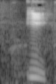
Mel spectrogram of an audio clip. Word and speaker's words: y: And it is a very simple pronunciation for and, where a single syllable, that is E. Pronunciation of this Y is E.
